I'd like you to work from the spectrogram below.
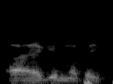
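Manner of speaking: normal talking voice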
